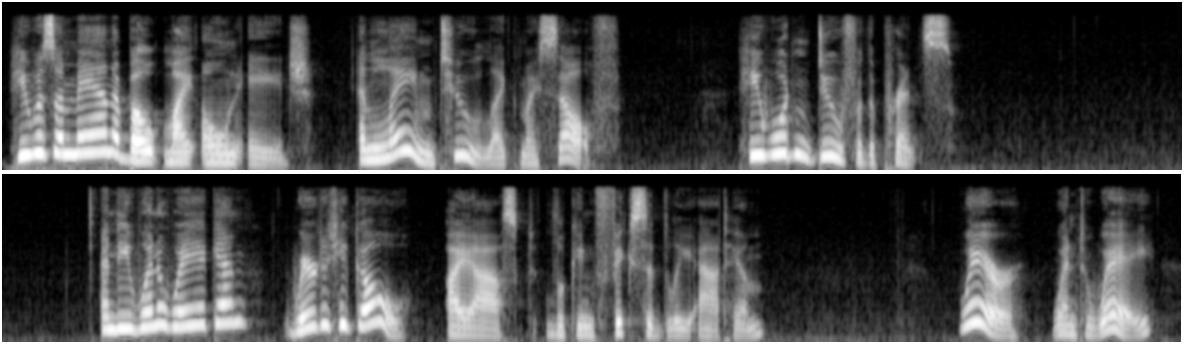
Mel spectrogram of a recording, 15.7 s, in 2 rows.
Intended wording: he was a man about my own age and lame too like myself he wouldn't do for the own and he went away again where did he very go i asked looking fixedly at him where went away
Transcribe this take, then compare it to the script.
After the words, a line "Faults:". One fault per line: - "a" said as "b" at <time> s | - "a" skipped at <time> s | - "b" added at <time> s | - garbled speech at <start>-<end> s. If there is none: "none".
he was a man about my own age and lame too like myself he wouldn't do for the prince and he went away again where did he go i asked looking fixedly at him where went away
Faults:
- "own" said as "prince" at 5.8 s
- "very" skipped at 10.2 s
